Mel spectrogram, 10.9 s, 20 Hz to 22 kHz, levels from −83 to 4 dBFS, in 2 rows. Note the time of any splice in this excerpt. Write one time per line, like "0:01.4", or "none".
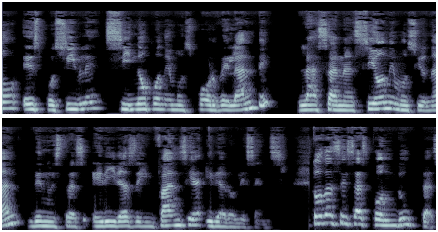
0:09.2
